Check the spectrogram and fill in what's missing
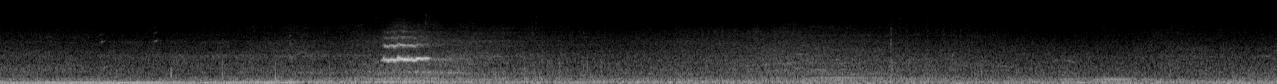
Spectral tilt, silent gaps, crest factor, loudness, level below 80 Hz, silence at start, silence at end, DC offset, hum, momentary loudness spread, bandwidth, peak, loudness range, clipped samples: -7 dB/octave; none; 22 dB; -29 LUFS; -34 dBFS; 0 s; 0 s; under 0.1%; none; 11 LU; 11.5 kHz; -6 dBFS; 10 LU; under 0.1%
